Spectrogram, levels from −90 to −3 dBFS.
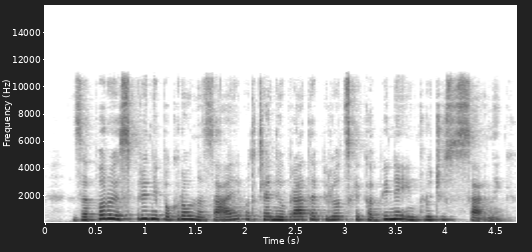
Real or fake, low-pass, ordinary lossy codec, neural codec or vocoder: real; 10.8 kHz; none; none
